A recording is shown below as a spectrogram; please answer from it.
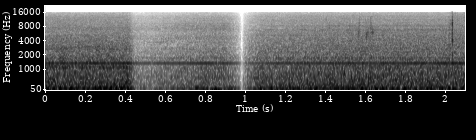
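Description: Steady mechanical hum with hiss and a faint constant high whine, as from running machinery. It drops away briefly for about half a second a little before the middle.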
